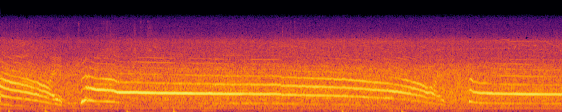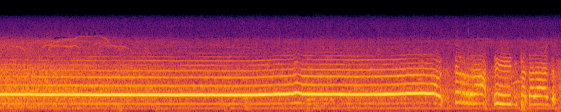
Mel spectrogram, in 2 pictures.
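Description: A football commentator's long, drawn-out Spanish goal cry, "gol" held as one note that sinks in pitch over about eight seconds, then, after a quick breath, a second steady held note lasting about ten seconds. Ordinary speech resumes near the end.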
